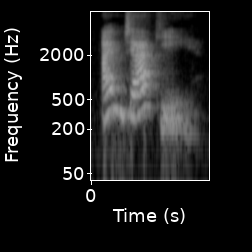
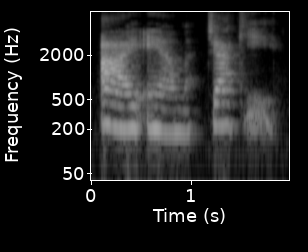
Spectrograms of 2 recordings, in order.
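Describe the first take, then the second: First: I am is shortened to one syllable. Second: I am is said as two full words. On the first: "we shorten it to" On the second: "the shortened form of"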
